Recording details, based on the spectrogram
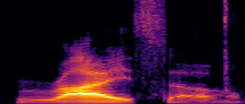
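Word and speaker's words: Raiso: My name is spelled R-A-I-S-O. Raizo.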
